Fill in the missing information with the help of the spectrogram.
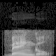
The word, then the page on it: bangle: noun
